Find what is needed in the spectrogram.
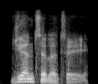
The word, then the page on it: gentility: British English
